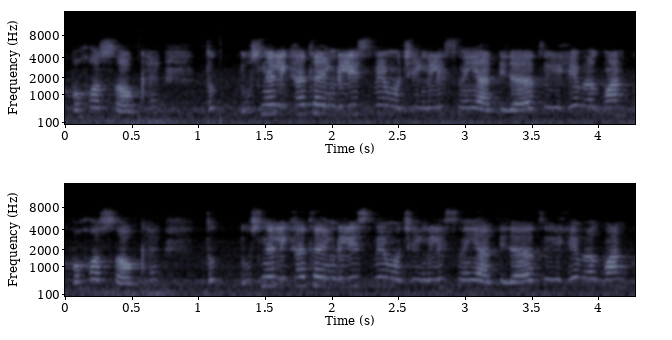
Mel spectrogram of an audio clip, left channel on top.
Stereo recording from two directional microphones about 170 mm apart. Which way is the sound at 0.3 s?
35° left (ahead or behind).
